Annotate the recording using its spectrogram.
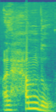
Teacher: ہا کو آپ نے ہا حلق سے پڑھنا ہے، ہا واضح کرنا ہے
